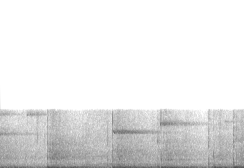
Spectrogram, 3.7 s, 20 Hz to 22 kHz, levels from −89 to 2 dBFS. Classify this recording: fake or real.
real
